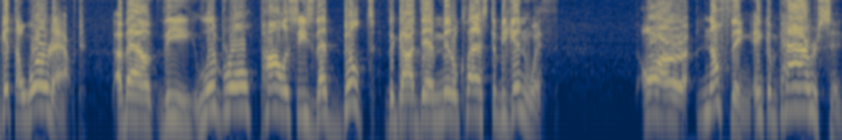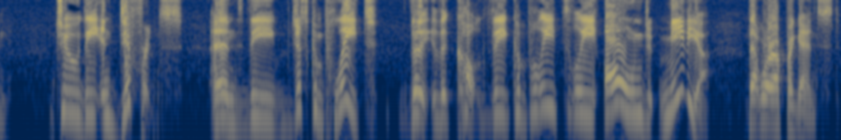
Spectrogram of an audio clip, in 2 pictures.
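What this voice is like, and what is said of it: Angry yelling. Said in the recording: “I'm sorry I'm yelling. I know I'm yelling. ... This show is just like yelling. ... some fucking bitch yelling in your ears.”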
